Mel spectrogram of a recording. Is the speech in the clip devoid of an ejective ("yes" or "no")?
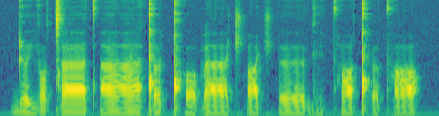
no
